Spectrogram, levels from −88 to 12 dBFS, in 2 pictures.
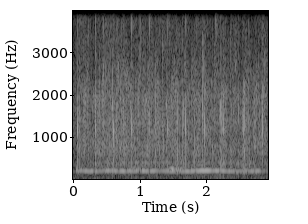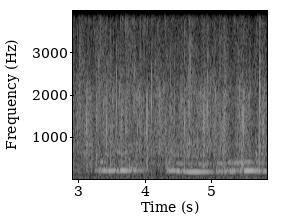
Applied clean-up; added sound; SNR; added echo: none; Applause; -2 dB; reverberation time 0.7 s.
